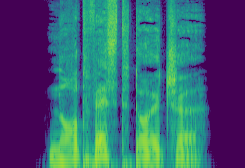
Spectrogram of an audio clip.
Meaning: inflection of nordwestdeutsch: 1. strong/mixed nominative/accusative feminine singular 2. strong nominative/accusative plural 3. weak nominative all-gender singular
- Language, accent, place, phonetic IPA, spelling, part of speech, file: German, Germany, Berlin, [noʁtˈvɛstˌdɔɪ̯t͡ʃə], nordwestdeutsche, adjective, De-nordwestdeutsche.ogg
